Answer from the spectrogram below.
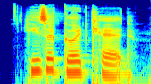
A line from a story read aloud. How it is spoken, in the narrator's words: Simon said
